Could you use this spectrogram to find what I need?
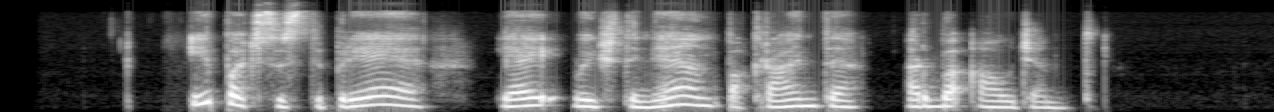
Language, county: Lithuanian, Tauragė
